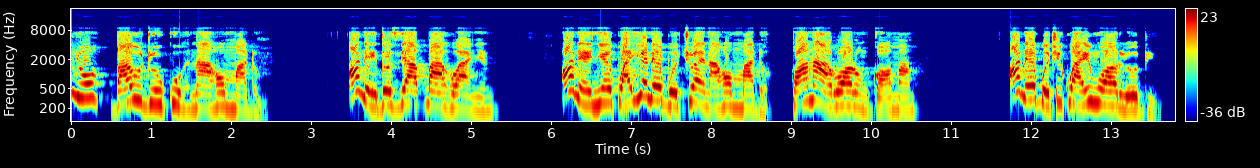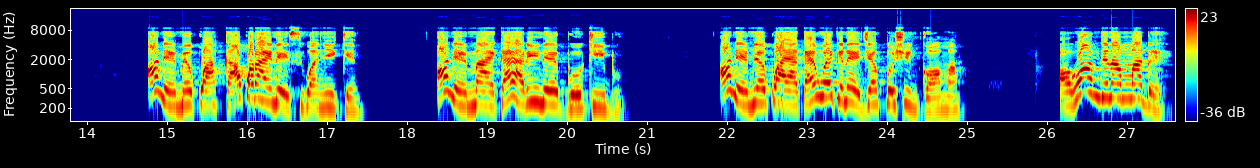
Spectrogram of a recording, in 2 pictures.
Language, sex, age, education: Igbo, female, 15-29, tertiary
